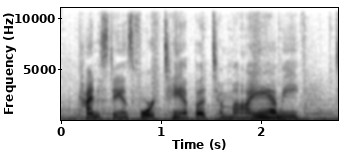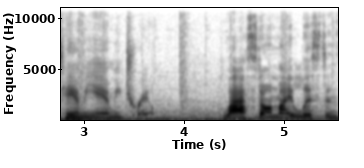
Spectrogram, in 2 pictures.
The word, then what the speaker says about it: Tamiami Trail: Another commonly mispronounced road is Tamiami Trail.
